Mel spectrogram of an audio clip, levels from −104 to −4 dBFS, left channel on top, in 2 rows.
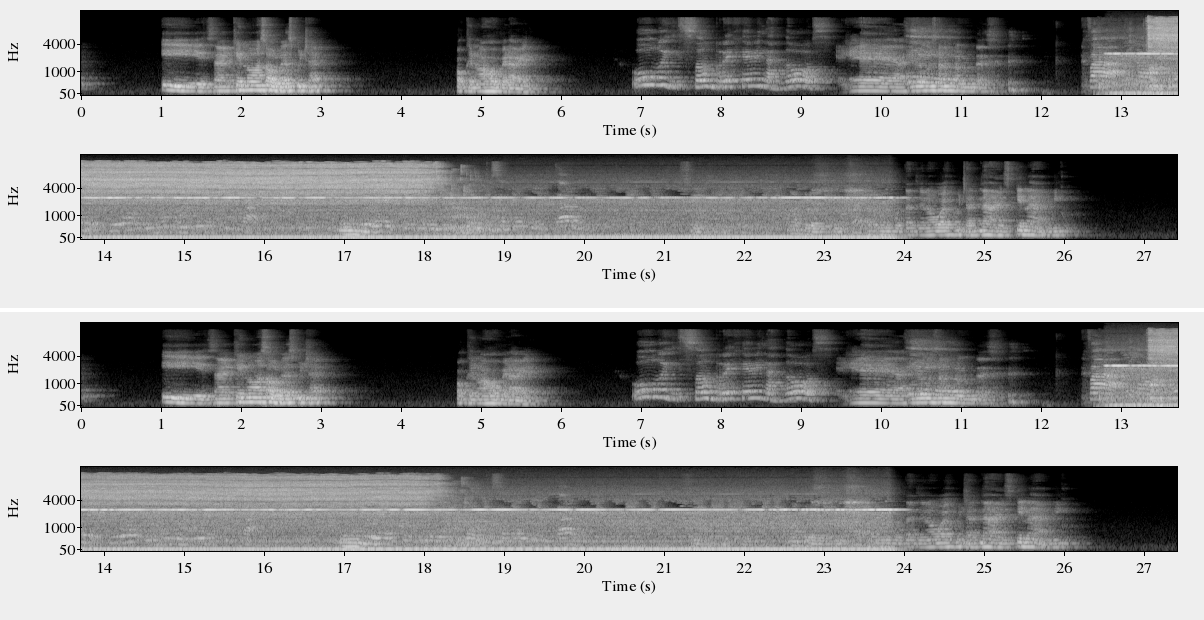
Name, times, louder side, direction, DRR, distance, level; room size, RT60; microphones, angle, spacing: voice 1, 1.0-3.0 4.7-5.6 9.6-11.3 16.9-17.4 21.2-26.0, left 1 dB, 70° left, -2 dB, 1.0 m, -32 dB
voice 2, 6.9-9.3 10.3-11.2 12.6-15.9 16.9-20.2, equal, 15° left, -3 dB, 0.8 m, -37 dB
Water tap faucet, 12.7-19.1, left 4 dB, 55° left, 0.8 m, -23 dB
sound 1, 12.8-23.9, right 3 dB, 35° right, 0.7 m, -24 dB
6.0 x 3.6 x 2.3 m, 0.78 s
head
